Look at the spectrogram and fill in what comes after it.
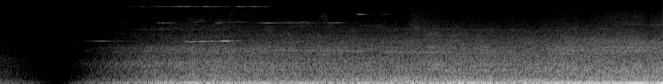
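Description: Steady outdoor background noise with a strong low rumble and a hiss, fading in after a brief silence about half a second in.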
